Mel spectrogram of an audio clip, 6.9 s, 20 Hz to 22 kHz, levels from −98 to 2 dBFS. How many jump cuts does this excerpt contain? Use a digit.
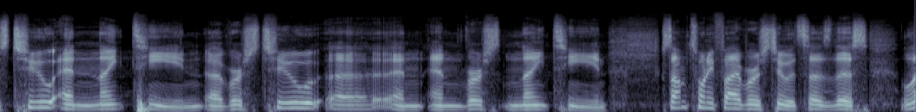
0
